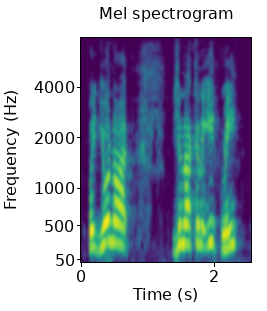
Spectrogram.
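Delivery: terrified, high-pitched, frightened voice.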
